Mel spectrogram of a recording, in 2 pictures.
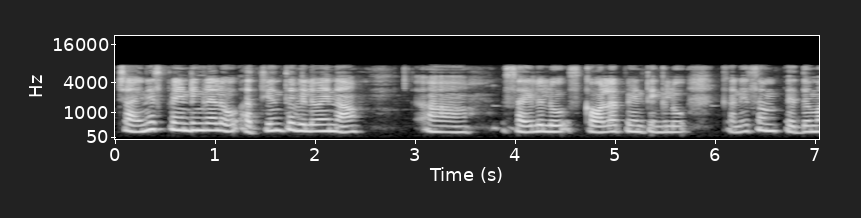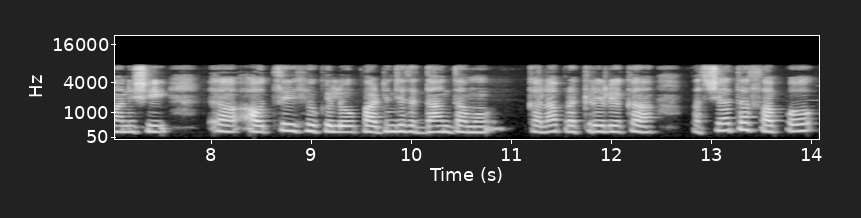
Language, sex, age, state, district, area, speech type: Telugu, female, 45-60, Andhra Pradesh, N T Rama Rao, urban, spontaneous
